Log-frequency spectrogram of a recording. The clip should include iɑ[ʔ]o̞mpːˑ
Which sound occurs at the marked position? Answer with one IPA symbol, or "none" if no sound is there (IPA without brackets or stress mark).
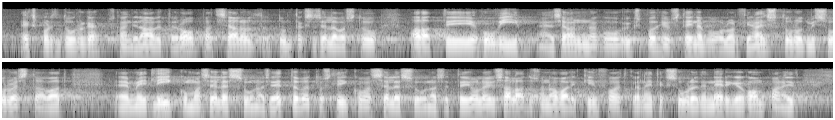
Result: k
